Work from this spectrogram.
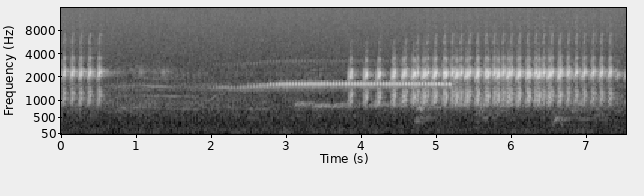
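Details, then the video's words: Tree frogs in a North-East Italy pond on a mid-April night: a short burst of rattling pulses, a pause filled by a mole cricket's steady trill, then the frog chorus resumes, fast and repeated. "singing tree frogs in pond"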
